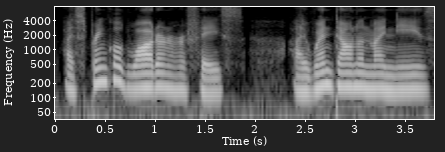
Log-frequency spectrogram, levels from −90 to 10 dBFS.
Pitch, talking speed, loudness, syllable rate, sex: 155 Hz, 190 wpm, -19 LUFS, 4.5 syllables/s, male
